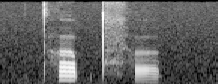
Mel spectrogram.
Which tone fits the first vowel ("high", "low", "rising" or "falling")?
high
